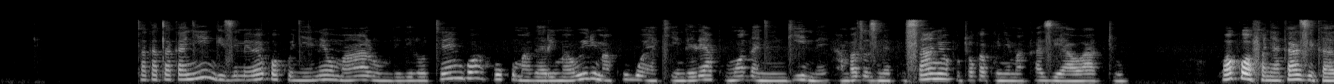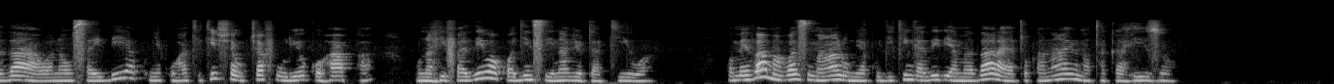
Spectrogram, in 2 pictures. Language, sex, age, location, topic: Swahili, female, 25-35, Dar es Salaam, government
